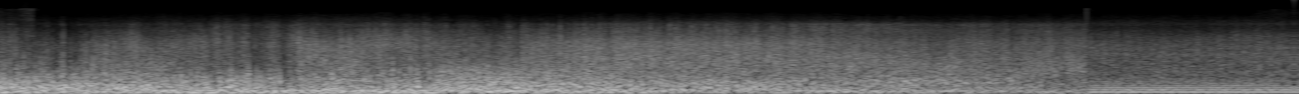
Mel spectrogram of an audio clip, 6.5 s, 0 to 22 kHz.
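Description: Strong wind roars steadily over the wing of a small aerobatic airplane flying at about 2,000 feet, a loud, dense rush that stays constant throughout, with a low engine drone emerging near the end.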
